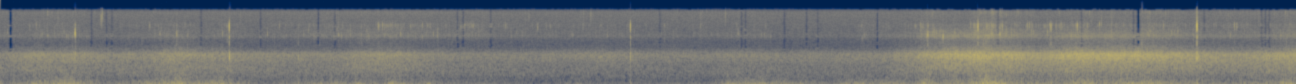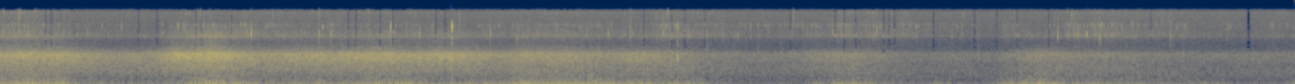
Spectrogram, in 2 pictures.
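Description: Gusty wind buffeting the outdoor nest-cam microphone in a snowstorm: a deep rumble that swells and dies away in gusts every few seconds, loudest around the middle.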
